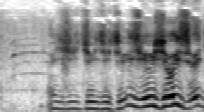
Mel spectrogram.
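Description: A cat meowing at feeding time, several close, drawn-out wavering meows in quick succession, rising and bending in pitch.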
